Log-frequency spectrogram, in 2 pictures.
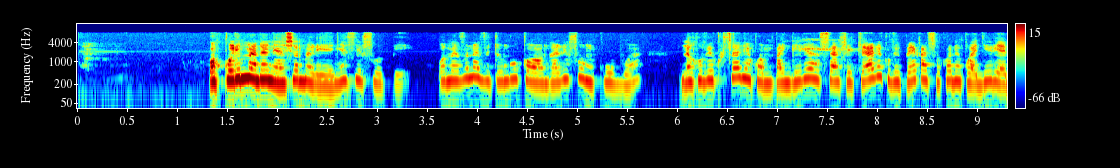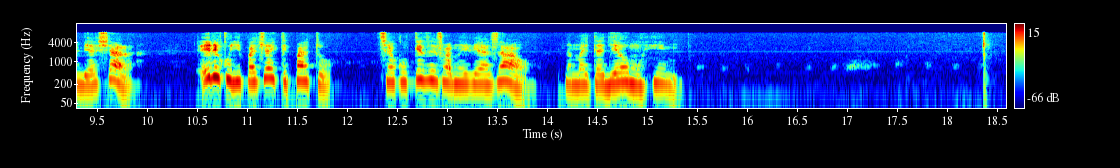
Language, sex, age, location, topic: Swahili, female, 25-35, Dar es Salaam, agriculture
